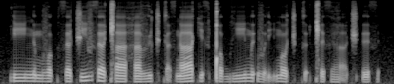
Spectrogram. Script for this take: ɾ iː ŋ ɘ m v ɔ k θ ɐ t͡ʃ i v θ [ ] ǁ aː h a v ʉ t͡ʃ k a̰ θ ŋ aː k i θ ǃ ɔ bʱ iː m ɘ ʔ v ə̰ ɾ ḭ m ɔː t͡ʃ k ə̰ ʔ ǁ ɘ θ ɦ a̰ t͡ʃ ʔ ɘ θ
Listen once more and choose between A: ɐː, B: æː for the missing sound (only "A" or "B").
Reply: A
